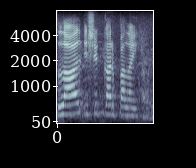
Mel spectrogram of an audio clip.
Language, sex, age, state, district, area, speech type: Kashmiri, female, 18-30, Jammu and Kashmir, Kulgam, rural, read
